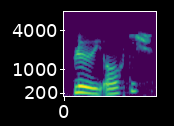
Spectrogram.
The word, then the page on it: blöjàrtig: Bas Rhin; Herrlisheim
